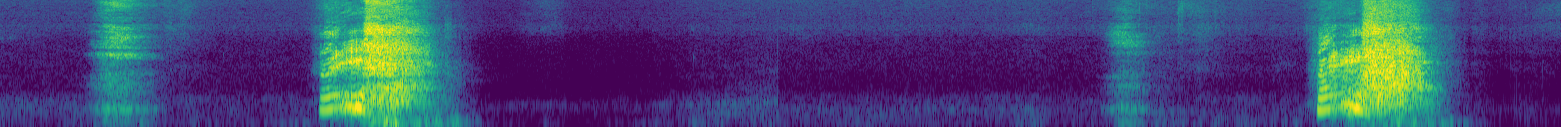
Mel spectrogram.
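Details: Two sneezes, each with a short in-breath before an explosive burst, separated by quiet.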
